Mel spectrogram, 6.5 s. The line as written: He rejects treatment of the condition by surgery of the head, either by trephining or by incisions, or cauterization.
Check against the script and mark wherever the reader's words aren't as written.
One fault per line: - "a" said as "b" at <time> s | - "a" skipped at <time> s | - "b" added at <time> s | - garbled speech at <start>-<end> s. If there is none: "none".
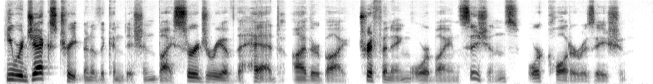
none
